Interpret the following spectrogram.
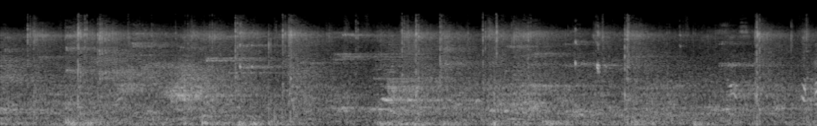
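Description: Badminton racket strings striking shuttlecocks in a large echoing hall: repeated sharp hits, about one to two a second, with voices in the background.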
